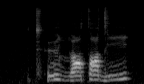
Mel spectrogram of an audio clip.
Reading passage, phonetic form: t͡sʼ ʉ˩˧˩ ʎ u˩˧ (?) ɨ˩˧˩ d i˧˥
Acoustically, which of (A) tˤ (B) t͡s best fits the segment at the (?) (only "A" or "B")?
A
